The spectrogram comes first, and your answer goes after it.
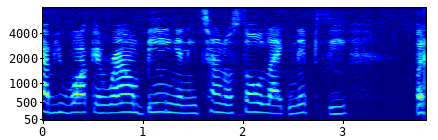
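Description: A woman's voice, fairly high pitch and somewhat breathy, comes at a moderate pace with fairly even intonation. The sound is dry with no echo. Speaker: spoken word poet. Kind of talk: spoken word poetry performance. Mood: earnest, reflective, defiant. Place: car. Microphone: phone near.

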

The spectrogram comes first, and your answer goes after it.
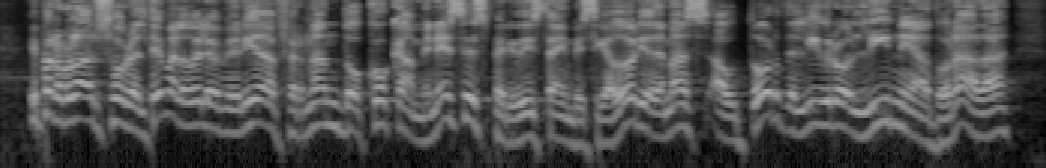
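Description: Talking at a fairly quick pace, a man with a fairly high voice makes very wide pitch swings. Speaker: news anchor. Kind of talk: news reading. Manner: formal, steady newsreader delivery. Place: studio. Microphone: lapel.

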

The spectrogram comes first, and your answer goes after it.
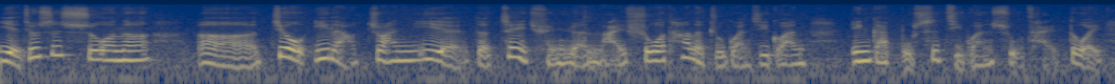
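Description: Over light background noise, a woman with a fairly high pitch speaks at a fairly slow pace, her voice making very wide pitch swings. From Taiwan. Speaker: HIV rights advocacy group leader; interviewee. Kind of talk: interview. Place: home room.

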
